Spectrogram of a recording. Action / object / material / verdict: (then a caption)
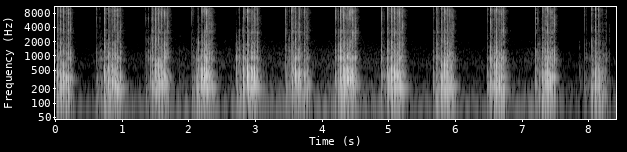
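tap / plastic panel with raised pyramid studs / plastic / none. Fingertips and nails tap across a flat grey plastic panel covered in rows of small raised square pyramid studs. About twelve short bursts of rapid, bright clicking come at a steady pace, separated by near silence.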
